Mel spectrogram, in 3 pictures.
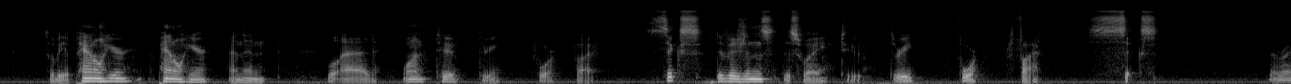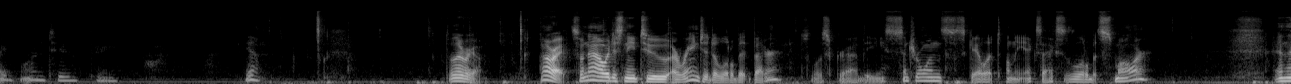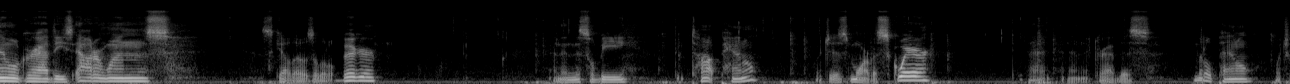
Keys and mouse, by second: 7.1 ctrl+r, 18.6 a, 20.6 b, 22.2 s, 25.3 a, 25.7 b, 27.0 b, 28.3 s, 31.0 a, 31.2 b, 32.2 g, 33.6 a, 33.7 b, 34.9 g, 36.1 b, 36.1 a, 37.7 g.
